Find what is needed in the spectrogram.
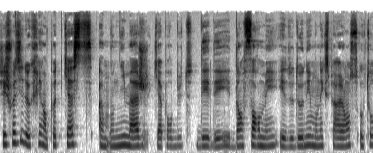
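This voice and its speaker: A woman with a plain, everyday voice speaks at medium pitch and a moderate pace with fairly even intonation. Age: 20s. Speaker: podcast host, social media influencer and student. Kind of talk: solo podcast monologue, partly scripted. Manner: warm, informal.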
